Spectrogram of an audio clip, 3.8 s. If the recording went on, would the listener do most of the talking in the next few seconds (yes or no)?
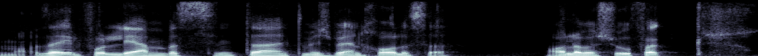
no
